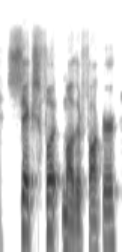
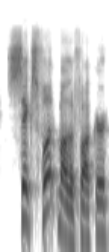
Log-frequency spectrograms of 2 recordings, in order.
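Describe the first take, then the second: First: His words quoted plainly, a small sneer; mocking his insult. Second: Higher and louder, throwing the insult back in disbelief; incredulous angry retort. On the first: Quoting the stranger's insult at Food Lion, mild sneer. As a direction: toss off the stranger's insult flatly. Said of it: "he just turns around and goes". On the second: Retold or imitated. Retelling how he answered the man in the doorway, outraged loud retort. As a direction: repeat his words back at him, outraged and loud. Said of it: "I was like".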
